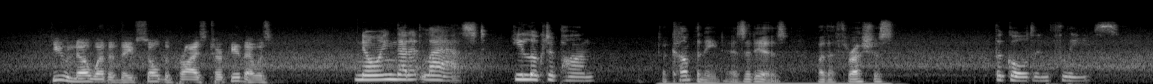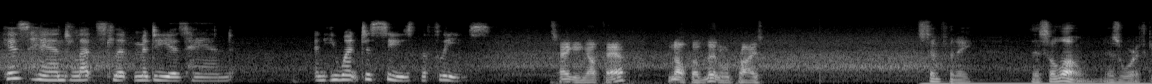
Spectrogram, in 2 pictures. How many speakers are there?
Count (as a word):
three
